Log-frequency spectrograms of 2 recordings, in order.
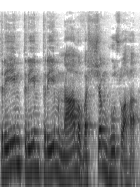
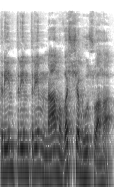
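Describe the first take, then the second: First: The word before bhu ends in an m sound. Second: The word before bhu ends without an m sound. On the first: The speaker calls it right. "मंत्र का जो उच्चारण है वो भी आपको सही रखना है" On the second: The speaker calls it wrong. "कई लोग बोलते हैं ... उससे गड़बड़ हो जाएगी"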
